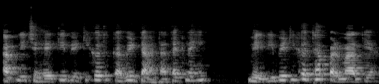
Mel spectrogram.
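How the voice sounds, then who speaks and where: A man's voice: on the high side, expressive, natural voice. A man voicing a spiteful, scheming middle-aged mother who taunts bitterly in a spoken story. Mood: taunting. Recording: roomy, slightly dull recording.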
